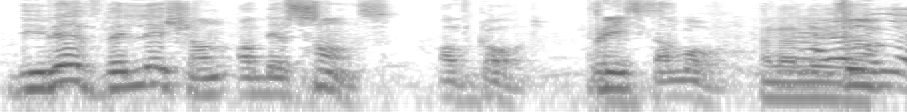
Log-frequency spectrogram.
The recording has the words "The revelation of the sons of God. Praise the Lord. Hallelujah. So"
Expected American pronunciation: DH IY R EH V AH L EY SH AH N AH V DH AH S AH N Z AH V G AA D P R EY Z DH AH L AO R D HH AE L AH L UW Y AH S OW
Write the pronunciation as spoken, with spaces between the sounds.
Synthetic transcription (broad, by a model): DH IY R EH V AH L EY SH AH N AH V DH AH S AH N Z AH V G AA D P R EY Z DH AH L AO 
